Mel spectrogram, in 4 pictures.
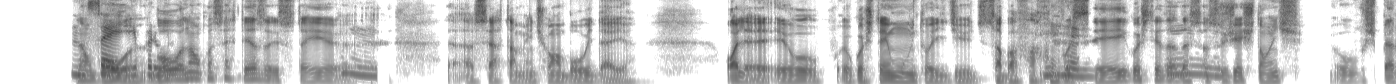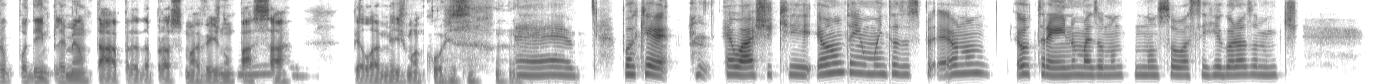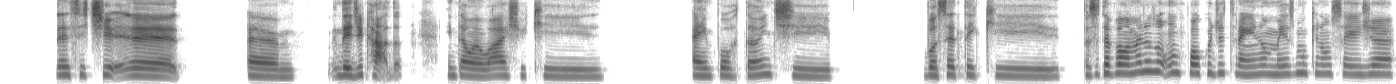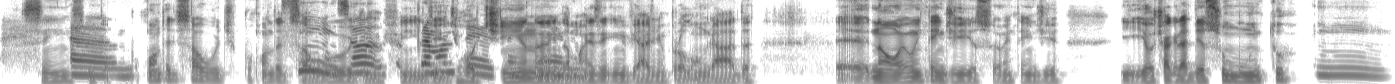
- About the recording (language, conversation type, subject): Portuguese, advice, Dificuldade em manter o treino durante viagens e mudanças de rotina
- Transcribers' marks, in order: tapping; chuckle; laugh; throat clearing; other background noise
